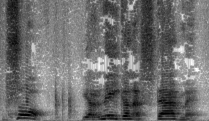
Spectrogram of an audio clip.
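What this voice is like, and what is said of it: Convincing put-on Glaswegian accent. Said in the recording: “Totally convincing accent, I must say. ... Satirizing Glaswegian Ned culture”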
